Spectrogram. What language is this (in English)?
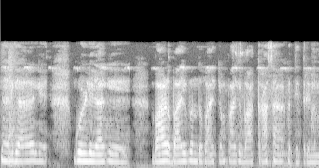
Kannada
